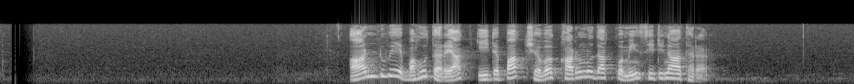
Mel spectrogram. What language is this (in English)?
Sinhala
